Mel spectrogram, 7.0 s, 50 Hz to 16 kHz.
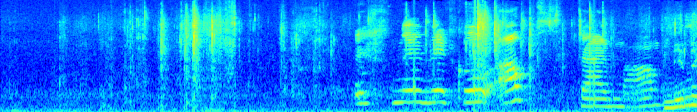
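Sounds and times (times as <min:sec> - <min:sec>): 
soft crinkling of a crisp packet: 0:01.0 - 0:03.4, 0:04.0 - 0:06.9
speech: 0:03.6 - 0:06.9.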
